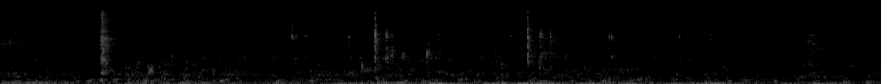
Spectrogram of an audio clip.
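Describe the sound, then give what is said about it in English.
Typing on a computer keyboard: faint, irregular key clicks scattered across the stretch, soft and quiet with a low background hum. “Good, we type.”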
